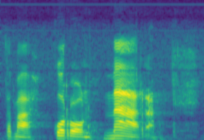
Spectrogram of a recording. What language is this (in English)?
Finnish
